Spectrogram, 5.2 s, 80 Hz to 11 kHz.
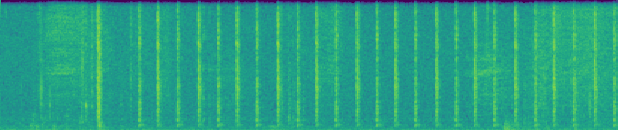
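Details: Volvo S60 while driving: a sharp, regular knock repeats about four times a second over low road rumble; source still unknown.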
